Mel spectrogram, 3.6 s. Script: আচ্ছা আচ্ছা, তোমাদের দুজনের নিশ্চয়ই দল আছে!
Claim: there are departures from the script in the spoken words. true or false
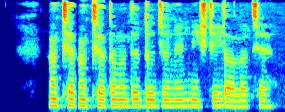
false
